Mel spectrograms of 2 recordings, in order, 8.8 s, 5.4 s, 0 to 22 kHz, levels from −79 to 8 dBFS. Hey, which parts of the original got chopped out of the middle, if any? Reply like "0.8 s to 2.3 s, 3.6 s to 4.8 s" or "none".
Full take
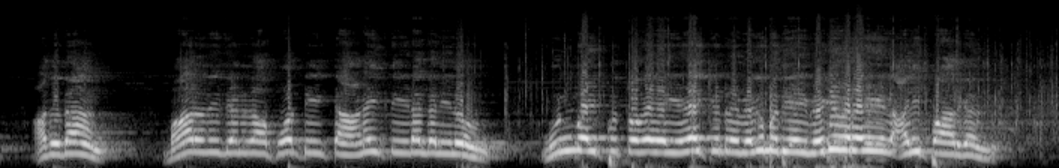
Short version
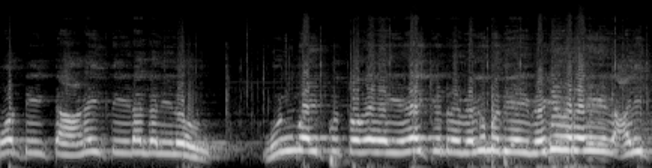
none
